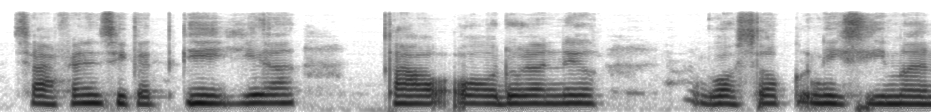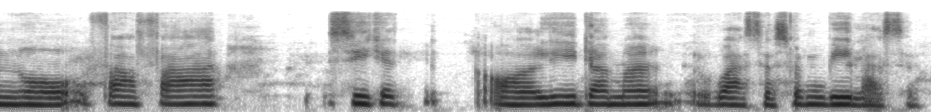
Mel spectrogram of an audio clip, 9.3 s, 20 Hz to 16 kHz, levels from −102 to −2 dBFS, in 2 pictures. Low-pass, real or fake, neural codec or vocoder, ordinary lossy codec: 10.8 kHz; fake; codec, 24 kHz, 3 kbps, HILCodec; none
